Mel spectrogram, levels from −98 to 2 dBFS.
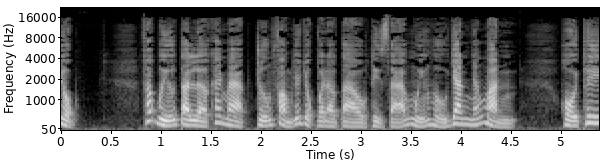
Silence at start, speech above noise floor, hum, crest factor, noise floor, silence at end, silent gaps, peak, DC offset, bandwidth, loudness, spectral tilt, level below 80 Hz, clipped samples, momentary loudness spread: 0 s; 36 dB; none; 18 dB; -54 dBFS; 0 s; none; 0 dBFS; under 0.1%; 16.5 kHz; -18 LUFS; -5.5 dB/octave; -54 dBFS; under 0.1%; 7 LU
